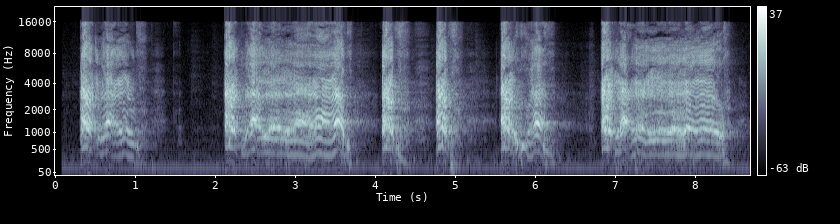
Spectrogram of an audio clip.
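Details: A 1-year-old Boston Terrier in Leesburg, Virginia, USA, July 2018, gives six hoarse, warbling raspy growl-barks, some short, some drawn out over a second or more, at uneven intervals over a faint steady low hum.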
